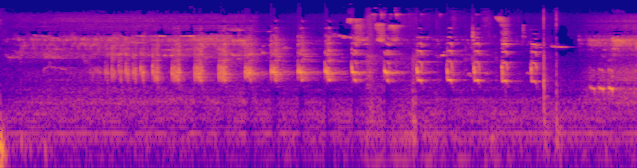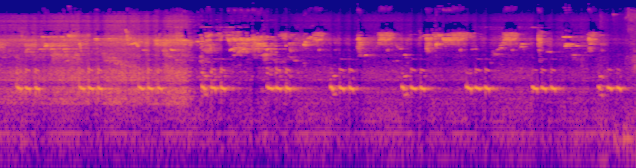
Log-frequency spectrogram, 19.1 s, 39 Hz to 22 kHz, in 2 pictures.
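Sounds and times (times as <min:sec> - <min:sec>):
other birds: 0:00.0 - 0:19.1
black-billed cuckoo rapid staccato calls: 0:01.3 - 0:19.1
black-billed cuckoo soft hollow low coos: 0:08.8 - 0:19.1.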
